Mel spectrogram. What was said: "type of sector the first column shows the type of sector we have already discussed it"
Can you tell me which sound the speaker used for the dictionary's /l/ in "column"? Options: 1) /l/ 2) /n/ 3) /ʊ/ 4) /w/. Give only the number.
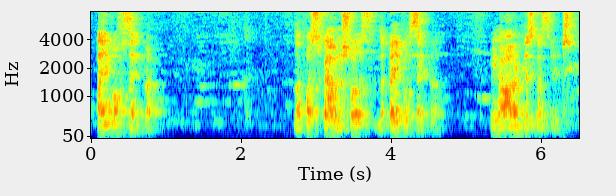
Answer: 2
